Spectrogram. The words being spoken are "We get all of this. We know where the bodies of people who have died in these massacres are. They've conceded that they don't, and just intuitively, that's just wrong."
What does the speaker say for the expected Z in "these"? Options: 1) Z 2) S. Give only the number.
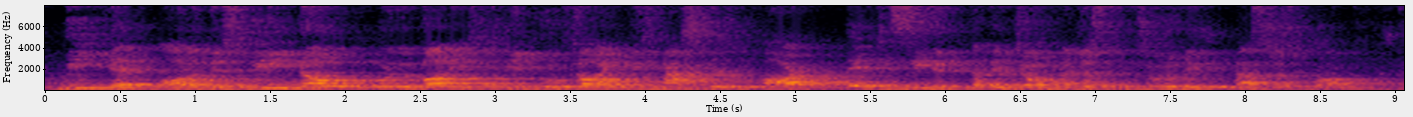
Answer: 1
